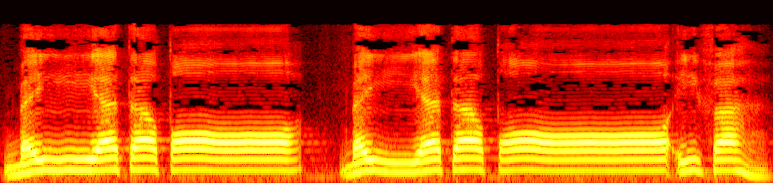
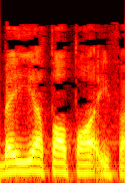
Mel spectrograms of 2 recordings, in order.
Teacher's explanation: لكن التاء مرققة والطاء مفخمة · Shown in: first take · فعلى القارئ أن يبين ويخلص ترقيق التاء من تفخيم الطاء، هكذا بيت طاء بيت طائفة، ولا يقول مثلا بيت طائفة يخرجهما كأنهما طائين، هذا لابد أن نحذر منه.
